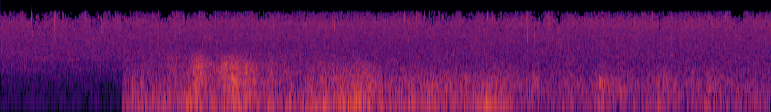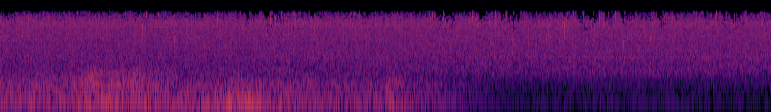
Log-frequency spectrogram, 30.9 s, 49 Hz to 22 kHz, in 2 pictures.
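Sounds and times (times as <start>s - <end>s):
steady hissing rain: 0.0s - 30.8s
deep rolling thunder rumble: 2.5s - 21.2s.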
